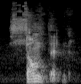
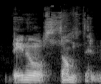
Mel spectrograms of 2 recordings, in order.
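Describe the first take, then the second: First: An ominous unvoiced whisper on the last word. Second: Said in the usual way. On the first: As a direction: lean in and breathe the word Something. Warning friend before questioning.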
